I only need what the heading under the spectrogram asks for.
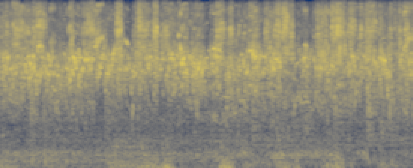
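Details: Budgies singing and chirping in an Australian budgie aviary colony: dense, continuous twittering and bright warbles from many birds, slightly louder bursts throughout.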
